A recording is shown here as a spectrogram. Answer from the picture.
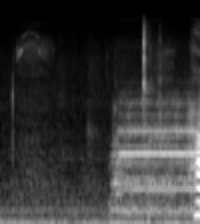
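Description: Near silence, then about a second in a Cricut Maker's motors start up with a steady whine as the machine begins a scoring and cutting job on cardstock.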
